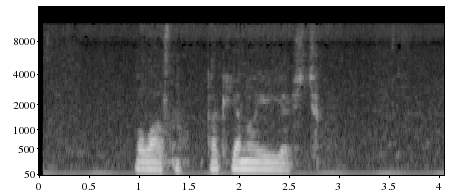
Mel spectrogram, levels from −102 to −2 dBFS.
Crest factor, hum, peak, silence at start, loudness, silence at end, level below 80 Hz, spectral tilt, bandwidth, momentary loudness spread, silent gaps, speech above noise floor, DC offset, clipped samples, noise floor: 18 dB; none; -12 dBFS; 0.95 s; -29 LUFS; 1.25 s; -52 dBFS; -8.5 dB/octave; 11.5 kHz; 19 LU; none; 28 dB; under 0.1%; under 0.1%; -55 dBFS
